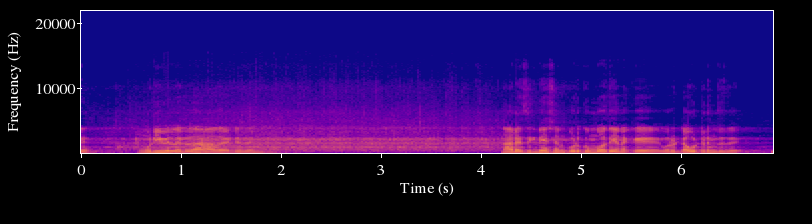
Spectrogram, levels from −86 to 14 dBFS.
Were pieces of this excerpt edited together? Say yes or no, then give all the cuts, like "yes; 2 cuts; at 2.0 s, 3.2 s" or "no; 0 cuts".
no; 0 cuts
